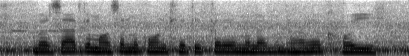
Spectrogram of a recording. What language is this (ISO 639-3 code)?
bho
